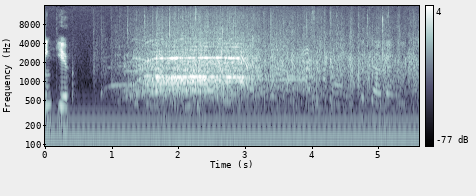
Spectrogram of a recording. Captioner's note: audience cheers and applauds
